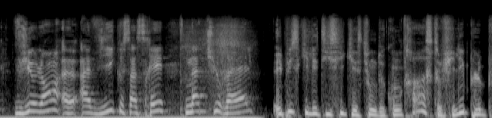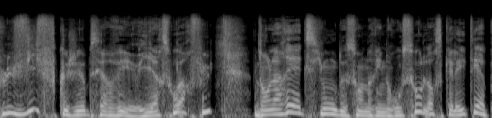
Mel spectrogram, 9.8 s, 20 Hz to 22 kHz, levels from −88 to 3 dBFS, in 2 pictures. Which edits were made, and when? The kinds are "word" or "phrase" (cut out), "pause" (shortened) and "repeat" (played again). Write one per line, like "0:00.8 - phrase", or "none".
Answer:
none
